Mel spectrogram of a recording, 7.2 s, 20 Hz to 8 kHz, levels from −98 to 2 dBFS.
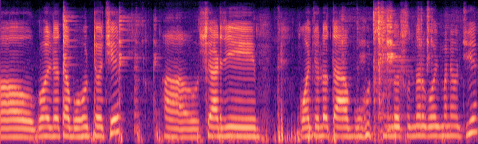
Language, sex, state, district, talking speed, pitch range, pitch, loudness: Odia, female, Odisha, Sambalpur, 125 wpm, 180-195 Hz, 190 Hz, -16 LUFS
